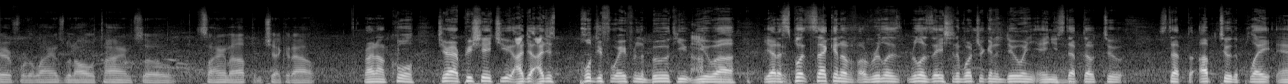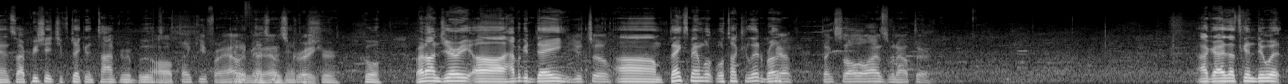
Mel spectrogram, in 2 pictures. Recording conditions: live audience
